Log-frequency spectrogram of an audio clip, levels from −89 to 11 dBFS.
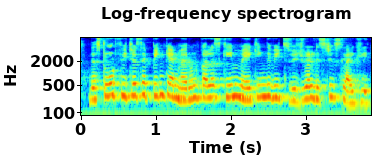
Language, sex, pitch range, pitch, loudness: English, female, 215-260 Hz, 245 Hz, -14 LUFS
